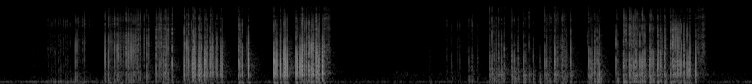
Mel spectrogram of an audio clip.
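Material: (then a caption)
Cotton denim. A serrated knife held in the hand scrapes back and forth across the front thigh fabric of worn blue cotton denim jeans. Quick, bright, raspy strokes come in two bursts of steady scratching, separated by a short quiet pause near the middle. Each stroke cuts off sharply with almost no ring.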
